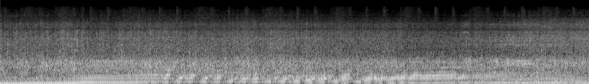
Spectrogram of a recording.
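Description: An all-terrain vehicle engine revs hard.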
